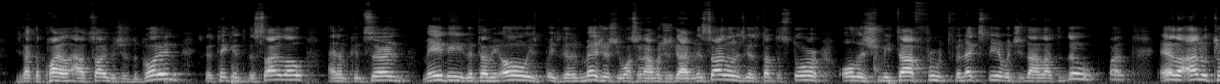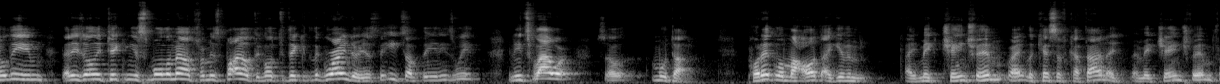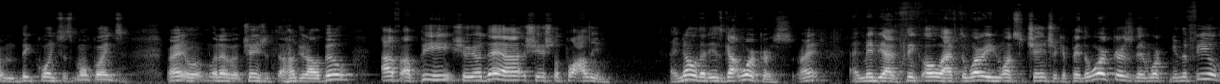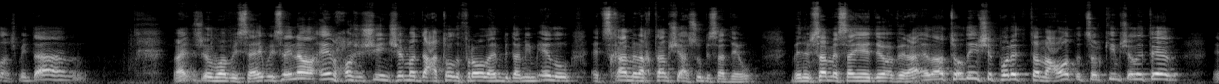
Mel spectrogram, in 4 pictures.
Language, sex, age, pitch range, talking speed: English, male, 30-49, 155-210 Hz, 220 wpm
